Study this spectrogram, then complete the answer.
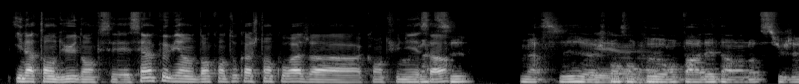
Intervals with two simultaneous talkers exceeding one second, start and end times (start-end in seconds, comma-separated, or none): none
